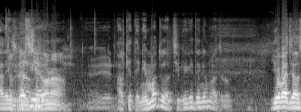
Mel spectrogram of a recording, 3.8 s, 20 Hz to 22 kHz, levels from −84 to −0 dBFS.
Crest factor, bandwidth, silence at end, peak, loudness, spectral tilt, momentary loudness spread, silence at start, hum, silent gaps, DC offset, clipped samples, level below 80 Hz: 12 dB; 15.5 kHz; 0 s; 0 dBFS; -13 LUFS; -6 dB/octave; 21 LU; 0 s; none; none; under 0.1%; 1%; -44 dBFS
